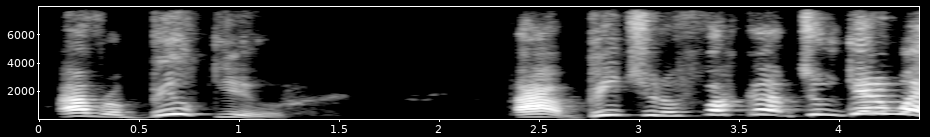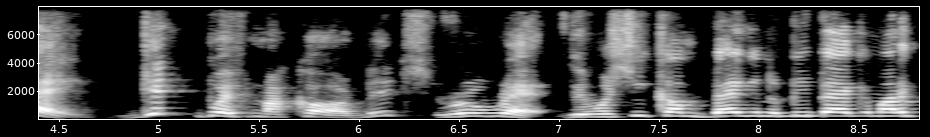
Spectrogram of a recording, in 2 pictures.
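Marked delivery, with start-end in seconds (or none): 2.4-6.4 high-pitched, hammed-up angry warning; angry threat. Driving an ex away from the car, high-pitched mock threat. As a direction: chase them off in mock outrage.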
